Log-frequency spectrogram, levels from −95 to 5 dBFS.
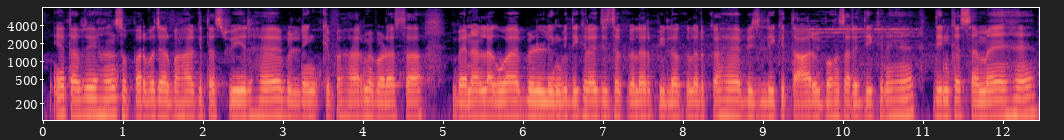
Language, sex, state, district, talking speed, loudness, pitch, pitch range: Hindi, male, Maharashtra, Nagpur, 200 wpm, -22 LUFS, 110 Hz, 105-115 Hz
